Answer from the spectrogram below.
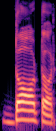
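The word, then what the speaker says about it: daughter: है कॉज यहां पर डी ए यू जी एच टी ई आर इसे पढ़ेंगे डॉटर क्या पढ़ेंगे बच्चों डॉटर और उच्चारण करना भी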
